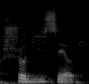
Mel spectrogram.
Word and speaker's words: Chogiseok: Voilà, alors c'est Chog alors, Shogi Seok. Bon, C-H-O-G-I-S-E-O-K.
